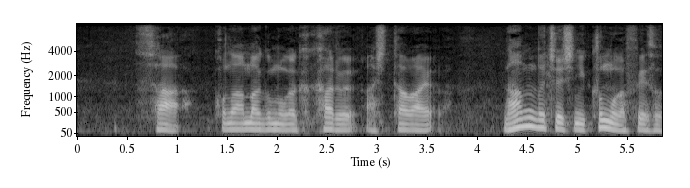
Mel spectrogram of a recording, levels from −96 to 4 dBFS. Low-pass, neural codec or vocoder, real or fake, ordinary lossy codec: none; codec, 16 kHz, 4 kbps, FreqCodec, larger model; fake; none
